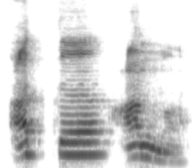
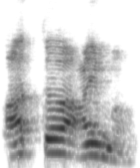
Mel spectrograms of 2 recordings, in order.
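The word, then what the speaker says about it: أطعِم: So if we combine them and pronounce this way, at'am. Okay, actually in this case the middle letter will carry a kasra. Okay, so at'im.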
